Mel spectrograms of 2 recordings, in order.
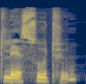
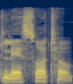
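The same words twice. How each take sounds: First: Pronounced the way its own people say it. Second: Pronounced the way the letters suggest it. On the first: "they call it Lesotho" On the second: This is how outsiders name it from the spelling. "most of us call it Lesotho because of the way it is spelled"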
